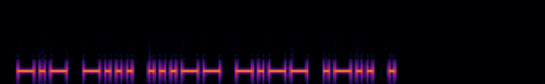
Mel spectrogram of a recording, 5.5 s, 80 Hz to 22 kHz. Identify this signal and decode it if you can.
Morse code, heard as a keyed tone, about 22 wpm, 700 Hz. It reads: KB3YLE
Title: USA Callsign DE Callsign - 6 Characters - 22wpm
